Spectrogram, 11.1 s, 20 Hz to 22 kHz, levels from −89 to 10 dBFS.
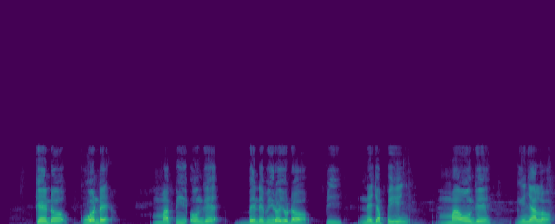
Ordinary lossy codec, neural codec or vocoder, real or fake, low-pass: none; none; real; none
